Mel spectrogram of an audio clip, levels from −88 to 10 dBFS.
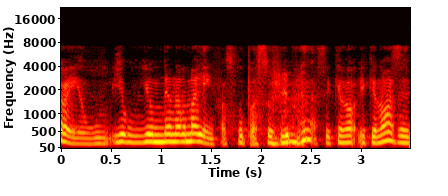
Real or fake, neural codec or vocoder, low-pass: fake; codec, 16 kHz, 1.1 kbps, Voila-Tokenizer; 7.2 kHz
